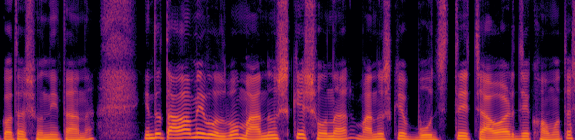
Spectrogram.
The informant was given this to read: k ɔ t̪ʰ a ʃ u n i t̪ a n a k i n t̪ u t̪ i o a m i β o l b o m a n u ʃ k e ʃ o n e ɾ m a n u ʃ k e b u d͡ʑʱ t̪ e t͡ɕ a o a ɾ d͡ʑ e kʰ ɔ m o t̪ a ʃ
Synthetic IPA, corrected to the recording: k ɔ t̪ʰ a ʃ u n i t̪ a n a k i n t̪ u t̪ a o a m i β o l b o m a n u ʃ k e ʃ o n a ɾ m a n u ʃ k e b u d͡ʑʱ t̪ e t͡ɕ a o a ɾ d͡ʑ e kʰ ɔ m o t̪ a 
